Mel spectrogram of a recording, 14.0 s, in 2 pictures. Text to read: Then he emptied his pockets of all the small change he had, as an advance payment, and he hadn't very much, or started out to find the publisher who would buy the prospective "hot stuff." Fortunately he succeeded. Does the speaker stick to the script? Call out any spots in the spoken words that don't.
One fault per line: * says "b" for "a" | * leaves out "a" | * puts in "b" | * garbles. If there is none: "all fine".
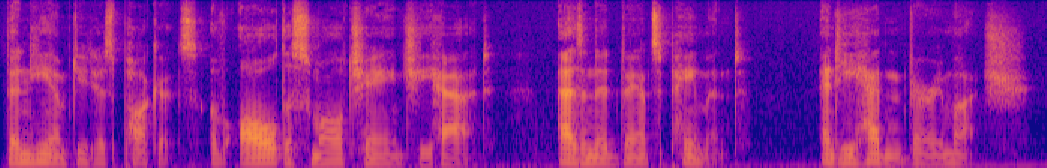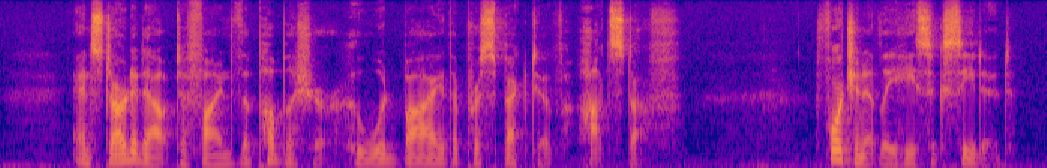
* says "and" for "or"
